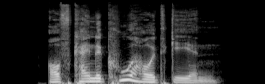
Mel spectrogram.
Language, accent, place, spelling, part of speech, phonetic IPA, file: German, Germany, Berlin, auf keine Kuhhaut gehen, verb, [aʊ̯f ˈkaɪ̯nə ˈkuːˌhaʊ̯t ˈɡeːən], De-auf keine Kuhhaut gehen.ogg
- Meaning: to be unbelievable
